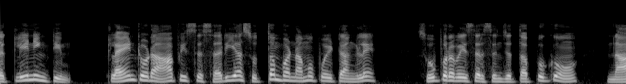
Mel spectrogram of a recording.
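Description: From start to end the speech is dull and band-limited, with nothing above 7 kHz, and a rough, fluttering noise clings to the voiced sounds. This is heavy damage, likely from Dolby Digital compression at a starved rate that fits about 48 kbps. The encoder cut the top of the band and left many frequency lines without mantissa bits, so the decoder filled them with dither noise. A spectrogram shows a hard ceiling at 7 kHz and grainy, speckled fill between the harmonics.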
